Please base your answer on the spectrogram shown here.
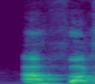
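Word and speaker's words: עפר: Parce qu'ici, on a le volume pour dire la voix, comment on prononce, c'est Afar. Donc, Afar, ça veut dire terre sèche, poussière, poudre, terre, sol, mortier, rebut, etc.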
